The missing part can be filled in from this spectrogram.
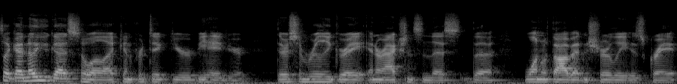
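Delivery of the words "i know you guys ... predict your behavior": usual speaking voice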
